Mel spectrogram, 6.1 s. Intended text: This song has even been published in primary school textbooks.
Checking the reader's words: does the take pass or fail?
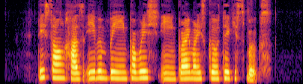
pass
